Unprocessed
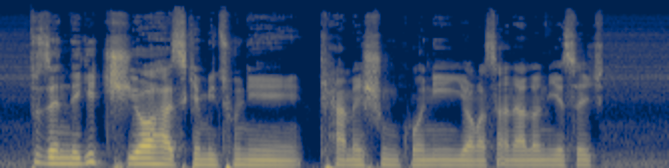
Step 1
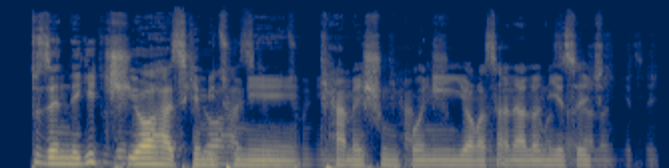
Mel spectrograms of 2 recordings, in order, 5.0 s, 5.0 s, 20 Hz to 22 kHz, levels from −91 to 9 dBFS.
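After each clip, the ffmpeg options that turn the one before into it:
ffmpeg -i in.wav -af "aecho=1:1:509:0.168,agate=range=-49dB:threshold=-38dB:ratio=16:detection=peak,adynamicequalizer=threshold=0.0126:dfrequency=2000:dqfactor=0.7:tfrequency=2000:tqfactor=0.7:attack=5:release=100:ratio=0.375:range=2:mode=cutabove:tftype=highshelf,volume=-6dB" out.wav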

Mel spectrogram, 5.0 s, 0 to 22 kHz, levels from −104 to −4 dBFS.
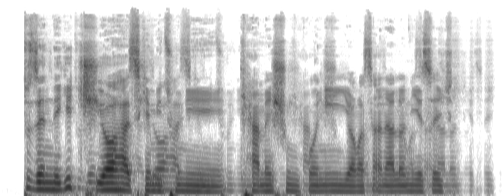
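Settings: ffmpeg -i in.wav -filter_complex "[0:a]asplit=2[link_01][link_02];[link_02]adelay=145.8,volume=-29dB,highshelf=frequency=4000:gain=-3.28[link_03];[link_01][link_03]amix=inputs=2:normalize=0" out.wav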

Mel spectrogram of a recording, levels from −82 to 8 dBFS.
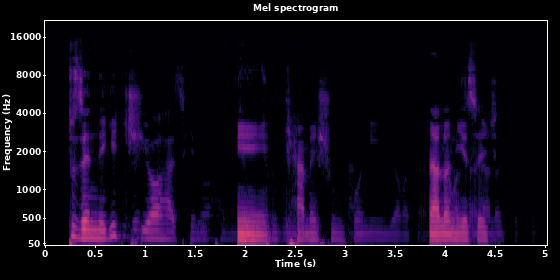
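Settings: ffmpeg -i in.wav -af "aeval=exprs='val(0)*pow(10,-37*if(lt(mod(0.52*n/s,1),2*abs(0.52)/1000),1-mod(0.52*n/s,1)/(2*abs(0.52)/1000),(mod(0.52*n/s,1)-2*abs(0.52)/1000)/(1-2*abs(0.52)/1000))/20)':channel_layout=same" out.wav

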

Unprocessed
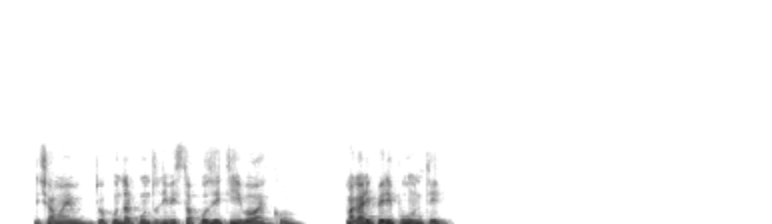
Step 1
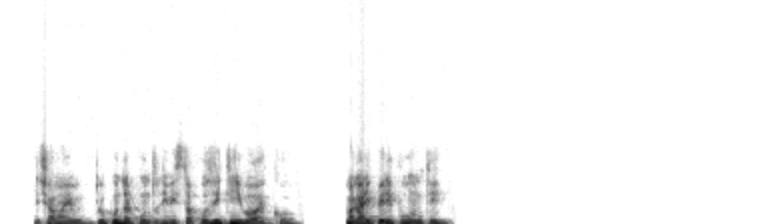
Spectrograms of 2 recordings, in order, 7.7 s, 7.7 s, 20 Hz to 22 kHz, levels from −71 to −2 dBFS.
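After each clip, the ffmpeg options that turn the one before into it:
ffmpeg -i in.wav -af "aphaser=in_gain=1:out_gain=1:delay=3.7:decay=0.48:speed=0.88:type=sinusoidal,acrusher=bits=9:mix=0:aa=0.000001,volume=7dB" out.wav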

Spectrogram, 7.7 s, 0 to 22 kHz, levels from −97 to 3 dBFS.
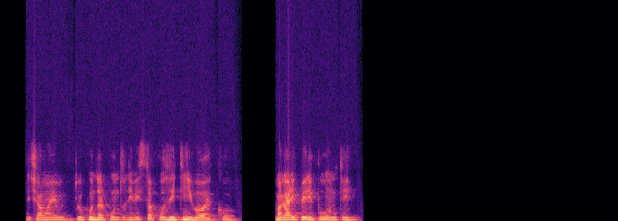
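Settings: ffmpeg -i in.wav -af "equalizer=frequency=4900:width_type=o:width=0.22:gain=-4" out.wav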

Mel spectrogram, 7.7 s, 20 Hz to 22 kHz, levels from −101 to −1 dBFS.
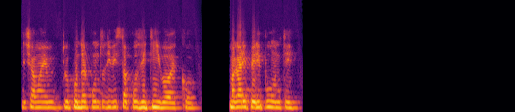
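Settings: ffmpeg -i in.wav -filter_complex "[0:a]asplit=2[link_01][link_02];[link_02]acompressor=threshold=-23dB:ratio=6,volume=-1.5dB[link_03];[link_01][link_03]amix=inputs=2:normalize=0,asoftclip=type=hard:threshold=-4.5dB,volume=-4dB" out.wav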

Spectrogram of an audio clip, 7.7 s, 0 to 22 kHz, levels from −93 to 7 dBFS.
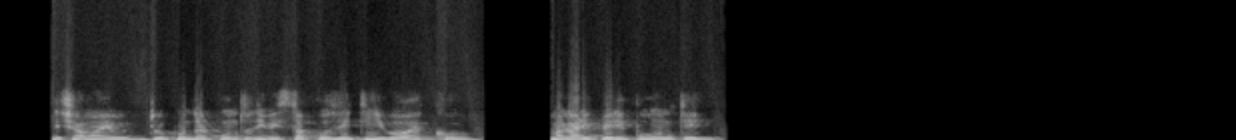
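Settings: ffmpeg -i in.wav -af "acompressor=threshold=-29dB:ratio=2.5,volume=2dB" out.wav

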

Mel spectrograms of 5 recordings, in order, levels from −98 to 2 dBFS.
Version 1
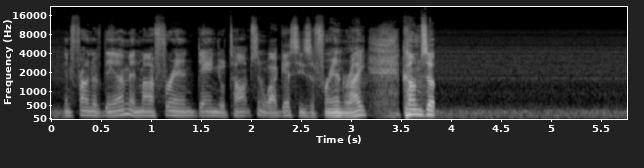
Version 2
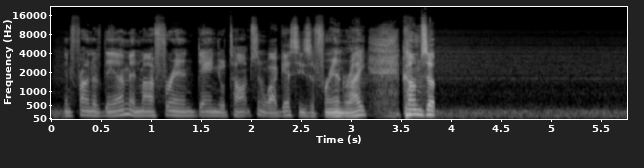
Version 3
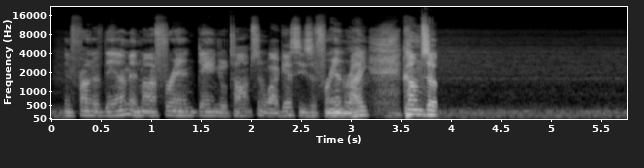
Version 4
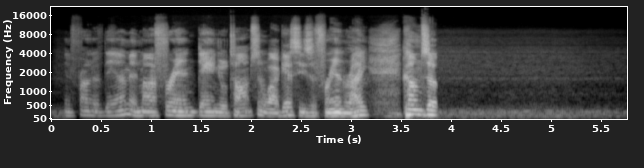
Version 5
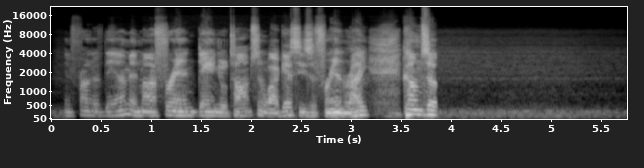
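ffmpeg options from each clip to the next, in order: ffmpeg -i in.wav -af "adynamicequalizer=threshold=0.00794:dfrequency=1900:dqfactor=0.7:tfrequency=1900:tqfactor=0.7:attack=5:release=100:ratio=0.375:range=2.5:mode=boostabove:tftype=highshelf,volume=-5dB" out.wav
ffmpeg -i in.wav -af "flanger=delay=19.5:depth=7.8:speed=1.4,volume=8dB" out.wav
ffmpeg -i in.wav -af "dynaudnorm=framelen=210:gausssize=9:maxgain=13dB" out.wav
ffmpeg -i in.wav -af "asoftclip=type=tanh:threshold=-10dB" out.wav

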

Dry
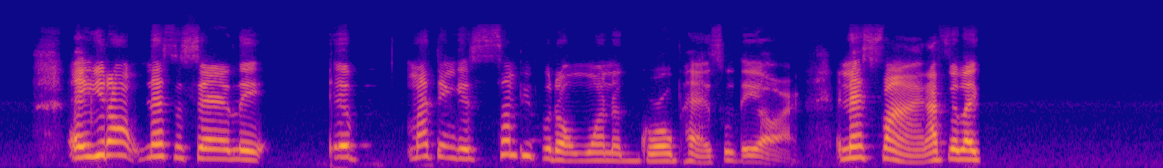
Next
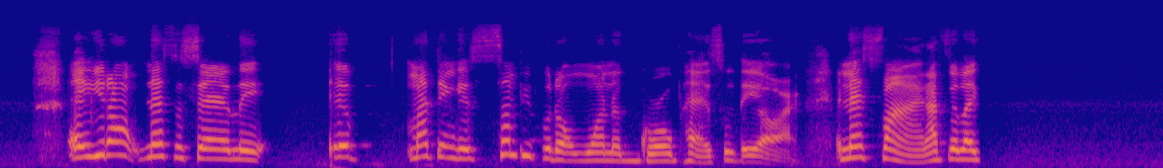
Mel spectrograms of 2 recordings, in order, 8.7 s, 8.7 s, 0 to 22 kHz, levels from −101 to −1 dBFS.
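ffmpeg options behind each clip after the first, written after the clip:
ffmpeg -i in.wav -af "acompressor=threshold=-42dB:ratio=2,volume=1.5dB" out.wav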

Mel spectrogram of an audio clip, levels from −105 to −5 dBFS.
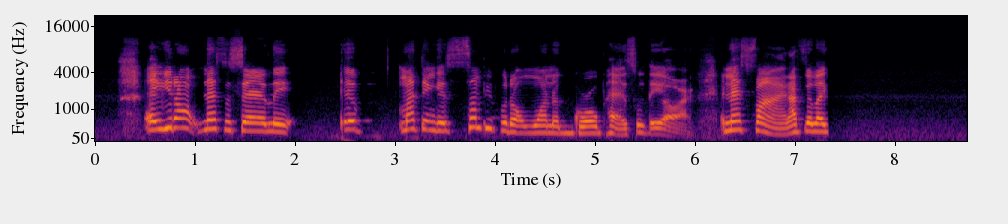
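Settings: ffmpeg -i in.wav -af anull out.wav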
